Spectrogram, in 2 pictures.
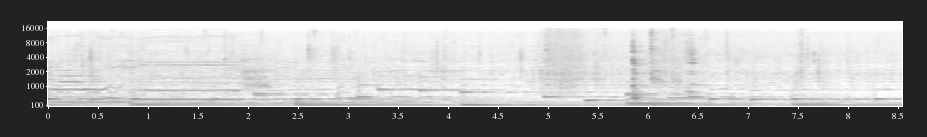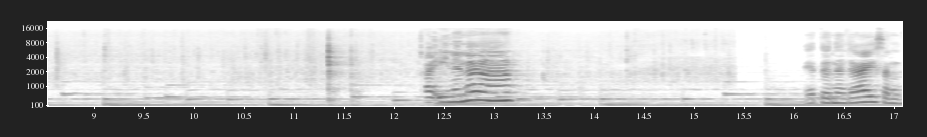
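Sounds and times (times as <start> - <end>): background music: 0.0 - 17.0
light sizzle: 0.0 - 17.0
fork scraping and clinking in pot: 5.8 - 6.6.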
